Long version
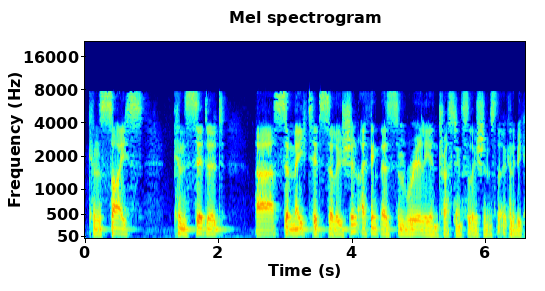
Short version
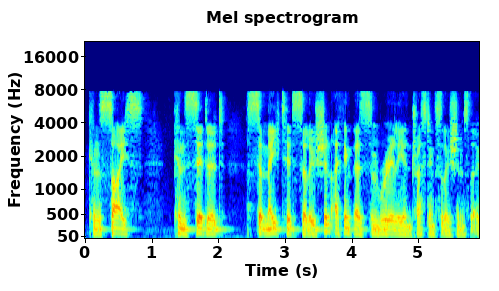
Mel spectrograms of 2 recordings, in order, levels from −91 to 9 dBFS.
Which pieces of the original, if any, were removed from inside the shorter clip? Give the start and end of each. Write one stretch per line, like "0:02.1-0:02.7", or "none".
0:02.4-0:02.8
